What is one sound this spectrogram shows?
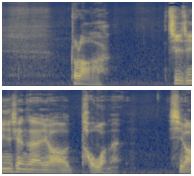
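A middle-aged man speaks calmly.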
